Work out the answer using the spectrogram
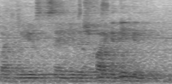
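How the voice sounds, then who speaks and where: A man, a cantor giving a heartfelt, grateful, slightly halting acceptance speech. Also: mid-range voice, little pitch movement. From Argentina. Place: large synagogue hall. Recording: echoey hall from far off, noisy.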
